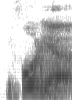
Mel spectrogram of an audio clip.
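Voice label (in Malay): "euforia", Malay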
